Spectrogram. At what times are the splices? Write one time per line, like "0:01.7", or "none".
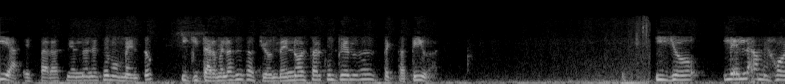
0:06.5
